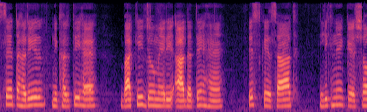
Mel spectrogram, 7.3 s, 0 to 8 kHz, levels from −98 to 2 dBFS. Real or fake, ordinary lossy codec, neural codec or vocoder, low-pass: real; AAC, 32 kbps; none; 7.2 kHz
